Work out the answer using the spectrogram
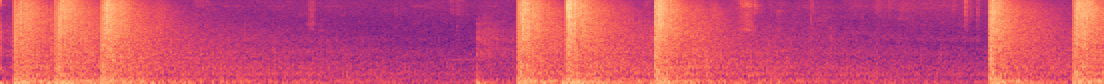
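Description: Aerial firework shells bursting in three quick volleys of two to four sharp bangs each, about three seconds apart, each bang trailing off in an echo.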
